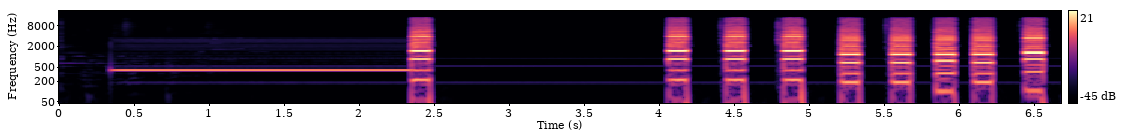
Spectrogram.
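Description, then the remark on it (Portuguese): A steady dial tone hums for about two seconds, then after a pause a quick series of about eight keypad beeps as a phone number is dialed to place a prank call. No one speaks. “Deixa eu ver se ele me atende.”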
